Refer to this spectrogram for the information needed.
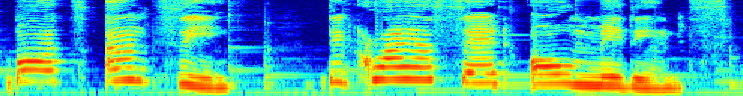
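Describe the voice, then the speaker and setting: A woman voicing a meek, gentle orphan maiden in a folktale, hesitant and respectful. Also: high voice, very animated, slow, soft background music, voice pushed up, full character voice. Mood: pleading. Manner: hesitant, deferential.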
